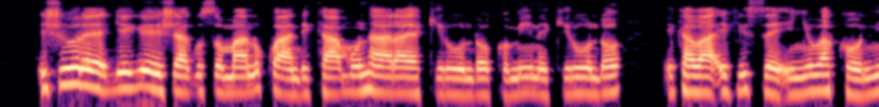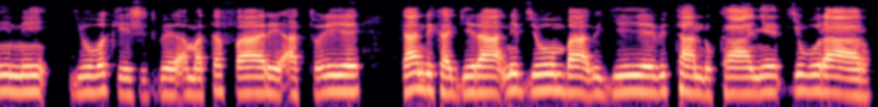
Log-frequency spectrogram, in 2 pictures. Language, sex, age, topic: Rundi, male, 36-49, education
